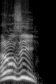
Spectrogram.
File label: France Order; Civ4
